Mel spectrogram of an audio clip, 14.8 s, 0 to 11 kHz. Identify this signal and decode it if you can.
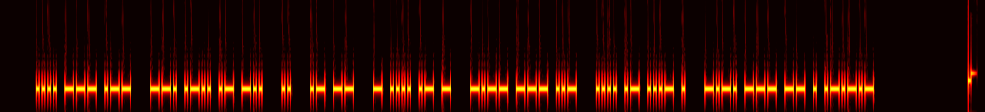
Morse code, heard as a keyed tone, about 28 wpm, 700 Hz. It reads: HOW GLAD I AM THAT YOU HAVE COME.
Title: Sentences from Top 1000 Words - Review Part 2 - 28wpm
